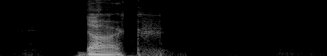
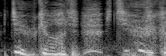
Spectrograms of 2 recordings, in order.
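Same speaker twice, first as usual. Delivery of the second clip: much higher and louder, panicked; terrified; 6 dB louder than usual. Acted. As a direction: gasp it out while dangling. Hanging on edge in horror.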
